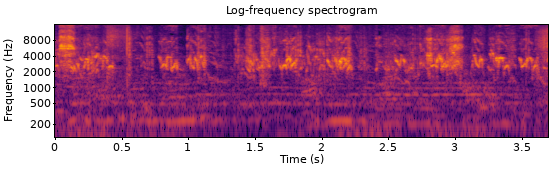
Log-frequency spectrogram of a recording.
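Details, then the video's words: Aviary budgies produce a steady, rhythmic run of bright squeaky chirps, repeated in quick clusters with short pauses, over soft background chatter. "Budgie chirping sound | Budgie parakeet singing | Budgie aviary sound"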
